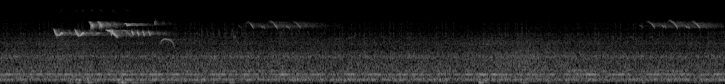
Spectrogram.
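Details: A meadow bunting sings one rapid, high, chattering phrase of slurred notes early on. Soft, distant high trills follow later, all over a continuous low hum.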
